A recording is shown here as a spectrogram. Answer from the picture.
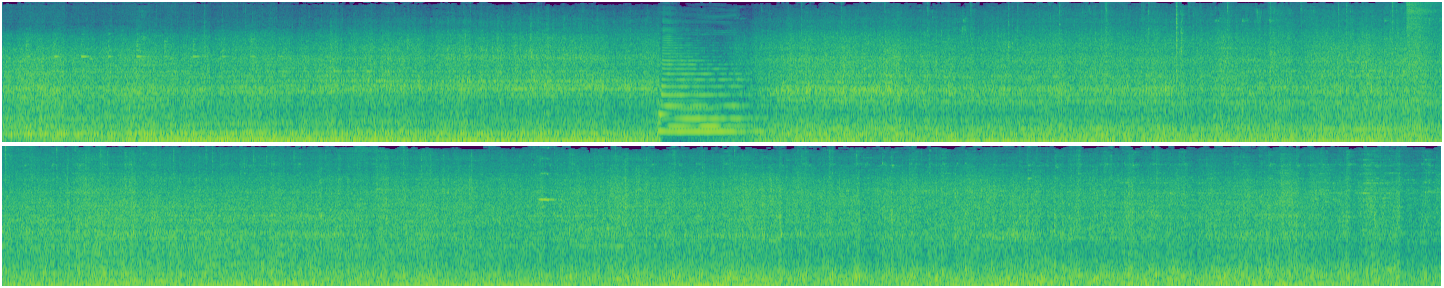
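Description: Diesel freight locomotives hauling a long train past, engines running with a steady low drone, and a short horn blast about seven seconds in. Later the wagons roll by, wheels clicking over the rail joints.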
